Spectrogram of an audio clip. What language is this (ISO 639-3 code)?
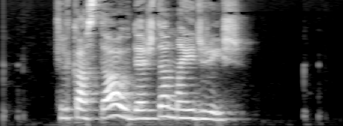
mlt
